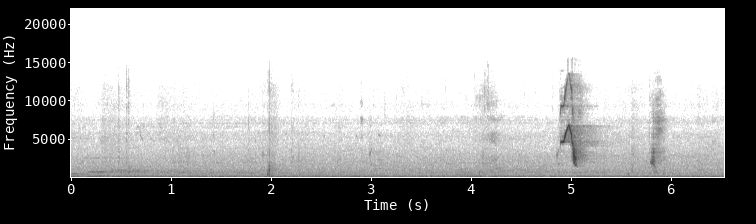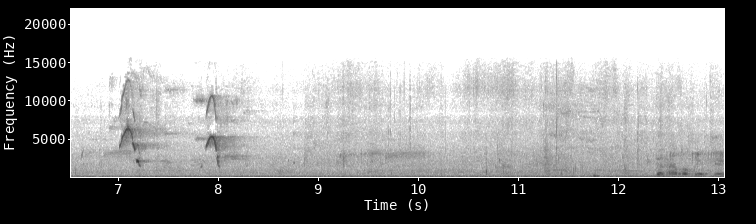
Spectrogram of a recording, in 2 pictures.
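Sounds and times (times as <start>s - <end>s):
baby monkey squealing: 7.0s - 8.2s.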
